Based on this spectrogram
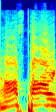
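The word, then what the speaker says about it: Hoffpauir: And Hoffpower, not spelt the way you think it would. P-A-U-I-R at the end of it. Still pronounced power as in P-O-W-E-R.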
